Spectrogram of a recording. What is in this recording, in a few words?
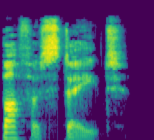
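"buffer state", British English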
